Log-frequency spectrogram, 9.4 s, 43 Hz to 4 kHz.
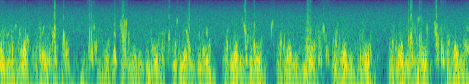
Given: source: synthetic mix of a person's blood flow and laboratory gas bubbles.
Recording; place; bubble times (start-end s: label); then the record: Doppler ultrasound of blood flow; precordium
0.00-0.36 s: bubbles
0.76-1.18 s: bubbles
1.22-1.33 s: bubbles
1.74-1.97 s: bubbles
2.24-2.57 s: bubbles
3.17-3.44 s: bubbles
3.52-3.58 s: bubbles
3.70-3.88 s: bubbles
4.11-4.18 s: bubbles
4.83-5.00 s: bubbles
5.04-5.14 s: bubbles
5.40-5.50 s: bubbles
6.10-6.61 s: bubbles
8.12-8.46 s: bubbles
8.52-8.58 s: bubbles
8.66-8.93 s: bubbles
9.19-9.40 s: bubbles
From the record:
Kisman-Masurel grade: 233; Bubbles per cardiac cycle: several, 3 to 8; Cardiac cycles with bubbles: 50 to 99%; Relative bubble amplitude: loud (0.450 to 0.775); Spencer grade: 3 (all of the cardiac periods contain showers or single bubble signals, but not dominating or overriding the cardiac motion signals); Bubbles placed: only in the low amplitude regions of the cardiac cycle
